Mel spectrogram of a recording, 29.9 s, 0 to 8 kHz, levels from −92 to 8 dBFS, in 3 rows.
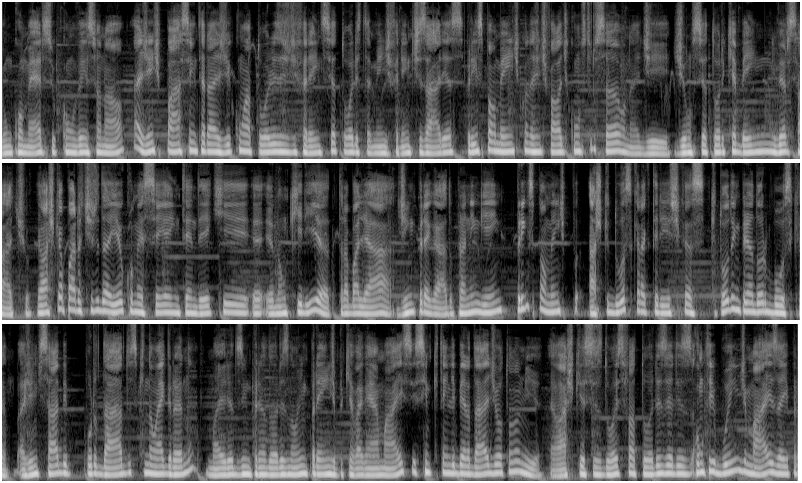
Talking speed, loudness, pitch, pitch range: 195 wpm, -19 LUFS, 145 Hz, 130-155 Hz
